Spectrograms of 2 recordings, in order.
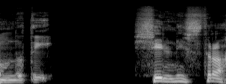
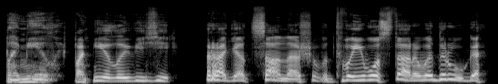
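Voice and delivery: plea climbing to a high wail; tearful pleading; 8 semitones higher than usual. A narrator's reading. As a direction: beg through tears for your sister, voice rising. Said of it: "говорила, плача, Скулика".

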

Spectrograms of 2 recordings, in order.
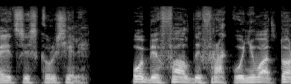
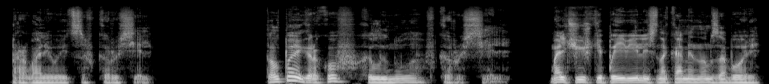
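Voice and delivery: usual speaking voice

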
